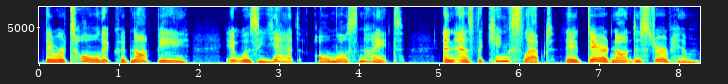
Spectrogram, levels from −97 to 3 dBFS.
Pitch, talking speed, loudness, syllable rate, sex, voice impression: 225 Hz, 160 wpm, -18 LUFS, 3.8 syllables/s, female, feminine, slightly young, bright, clear, fluent, slightly raspy, friendly, reassuring, elegant, kind, modest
